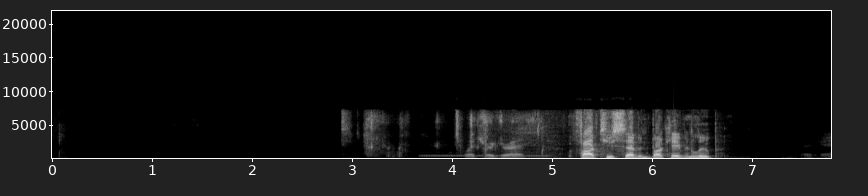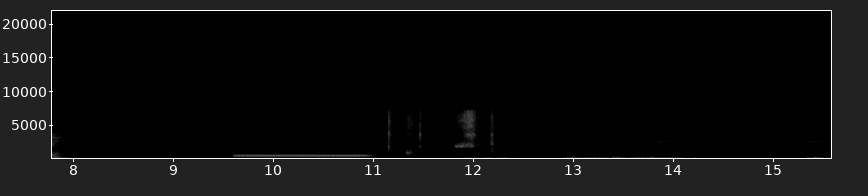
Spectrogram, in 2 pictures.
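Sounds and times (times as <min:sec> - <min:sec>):
speech: 0:03.7 - 0:06.8
telephone dial tone from an outgoing call: 0:09.6 - 0:11.0.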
